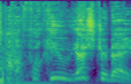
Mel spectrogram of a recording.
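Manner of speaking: mock furious, high, manic, raging outburst. Acting out a villain who is still mad about a past fight: imitating Kang in a rage. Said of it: "he goes from one minute of rage to one minute of rage".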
